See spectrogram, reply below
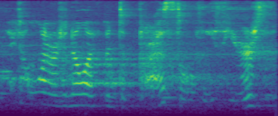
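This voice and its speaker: A woman acts a tough, cool griffon girl for a cartoon audio drama. The delivery is casual and guarded with a softer side underneath, and music plays behind it. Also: sits high, fairly quick. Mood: cool, downcast.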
